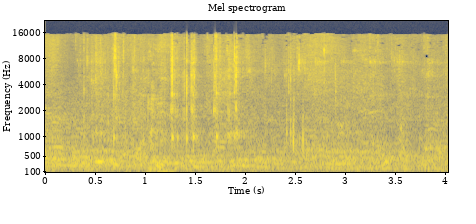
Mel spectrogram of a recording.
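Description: Dice rattle in a cup and clatter onto a board.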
